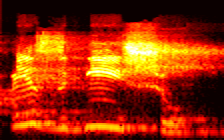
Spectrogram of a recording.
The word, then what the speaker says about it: esguicho: Quando nós pronunciamos essas palavras, esguicho, sangue, guiar, nós não pronunciamos a vogal U, ok?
